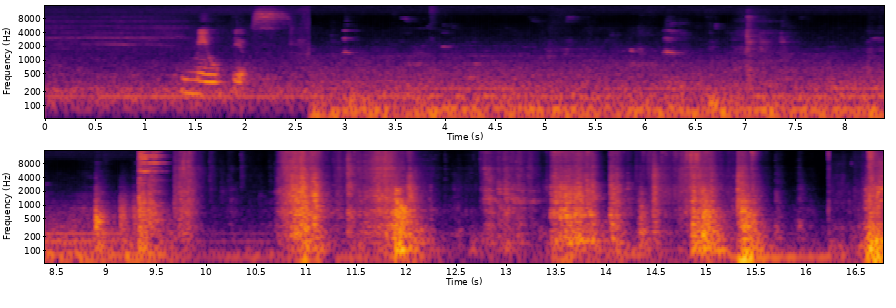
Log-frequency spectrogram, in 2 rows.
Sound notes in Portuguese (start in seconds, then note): 6.1 Barulho de ferramentas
